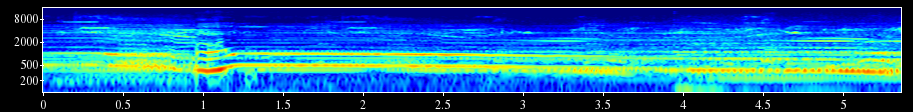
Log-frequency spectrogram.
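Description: Several wolves howl together in long, overlapping wails that rise and fall in pitch, steady and fairly loud for the whole stretch, with no talking.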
